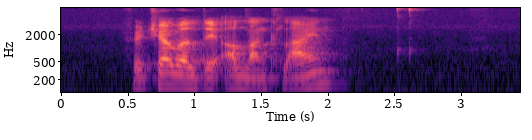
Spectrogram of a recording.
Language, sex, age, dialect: Faroese, male, 15-35, Norðurstreymoy/Eysturoy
